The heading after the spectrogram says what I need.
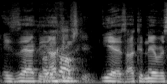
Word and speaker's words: Tartakovsky: Gendy Tartakovsky. Exactly. Tartakovsky.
